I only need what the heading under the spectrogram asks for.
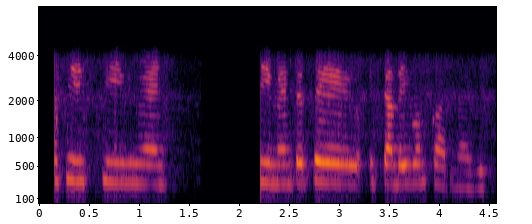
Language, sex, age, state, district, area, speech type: Punjabi, female, 18-30, Punjab, Barnala, urban, conversation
